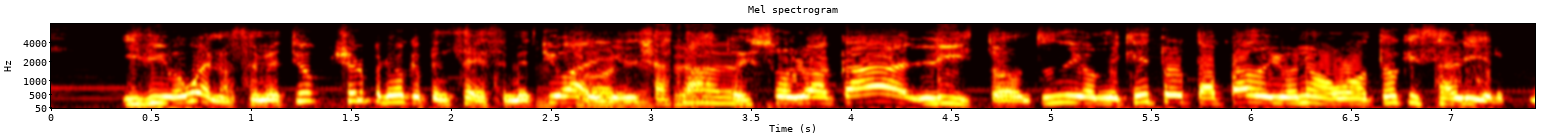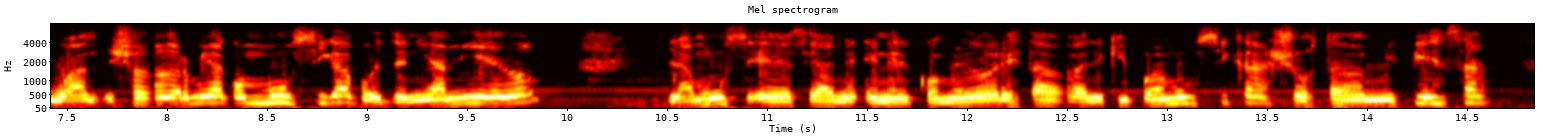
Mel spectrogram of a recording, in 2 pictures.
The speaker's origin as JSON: {"language": "Spanish", "town": "Rosario", "region": "Santa Fe", "country": "Argentina", "lives_now": "Buenos Aires, Argentina", "said": "Bueno, yo soy de Rosario."}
